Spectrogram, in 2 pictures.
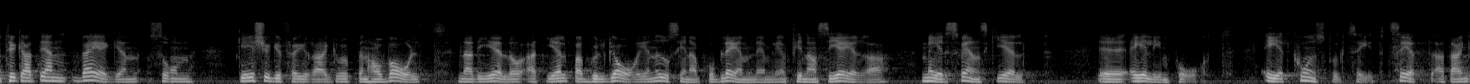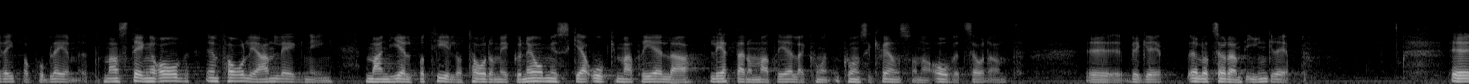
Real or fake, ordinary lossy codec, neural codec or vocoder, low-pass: real; none; none; 7.2 kHz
